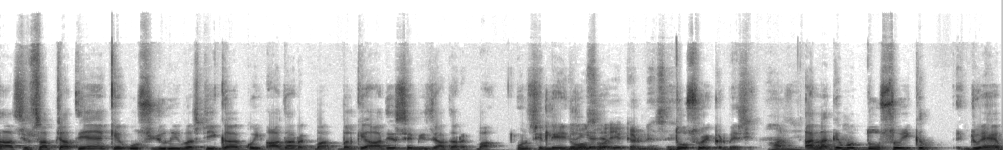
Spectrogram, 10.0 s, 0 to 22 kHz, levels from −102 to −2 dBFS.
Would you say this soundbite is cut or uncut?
uncut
